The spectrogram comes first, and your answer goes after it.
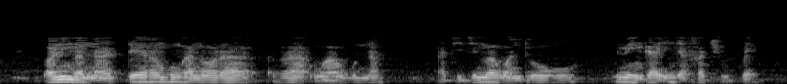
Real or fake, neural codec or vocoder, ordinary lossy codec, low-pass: fake; codec, 16 kHz, 16 kbps, FreqCodec, larger model; MP3, 16 kbps; 3.6 kHz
